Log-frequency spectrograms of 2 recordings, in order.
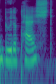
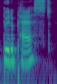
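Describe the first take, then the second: First: It is said with a Hungarian-style pronunciation. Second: It is said with an English-style pronunciation. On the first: "when I say Budapest" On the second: "instead of Budapest"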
